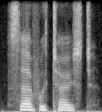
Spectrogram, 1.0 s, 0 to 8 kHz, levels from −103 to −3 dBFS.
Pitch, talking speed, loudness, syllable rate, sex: 190 Hz, 175 wpm, -15 LUFS, 4.9 syllables/s, female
